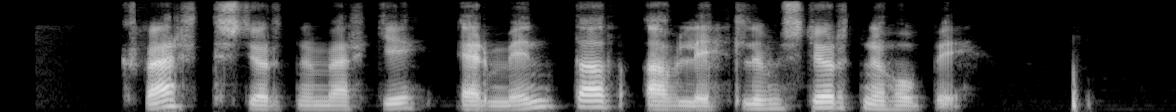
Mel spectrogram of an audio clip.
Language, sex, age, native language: Icelandic, male, 30-39, Icelandic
